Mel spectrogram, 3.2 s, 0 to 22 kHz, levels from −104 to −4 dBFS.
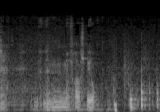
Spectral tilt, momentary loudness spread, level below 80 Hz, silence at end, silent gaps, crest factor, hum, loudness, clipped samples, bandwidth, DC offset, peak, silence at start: -7 dB/octave; 14 LU; -62 dBFS; 0 s; none; 24 dB; none; -44 LUFS; under 0.1%; 13 kHz; under 0.1%; -20 dBFS; 0 s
